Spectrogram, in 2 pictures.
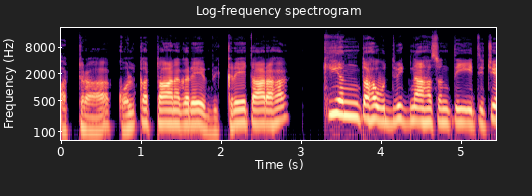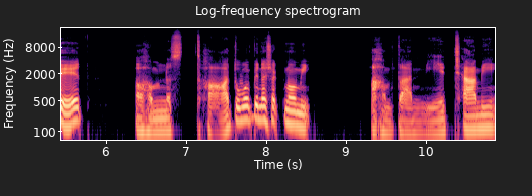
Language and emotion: Sanskrit, disgusted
